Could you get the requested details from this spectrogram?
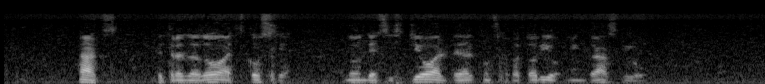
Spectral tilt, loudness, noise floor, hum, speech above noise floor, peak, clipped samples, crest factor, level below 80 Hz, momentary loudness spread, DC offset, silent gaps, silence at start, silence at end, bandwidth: -5.5 dB/octave; -27 LUFS; -51 dBFS; none; 24 dB; -2 dBFS; under 0.1%; 26 dB; -52 dBFS; 19 LU; under 0.1%; none; 0.25 s; 0.45 s; 11.5 kHz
